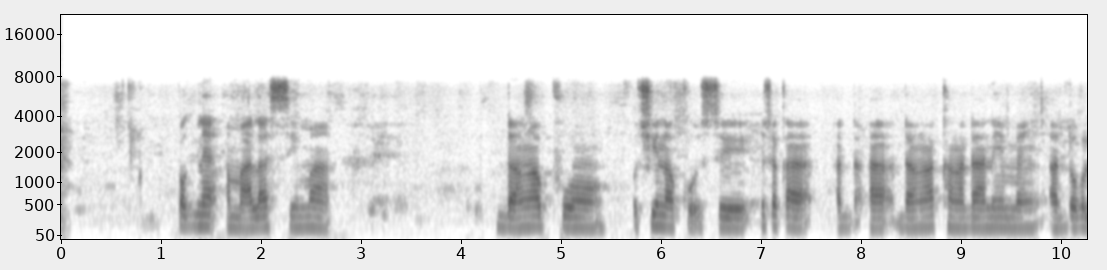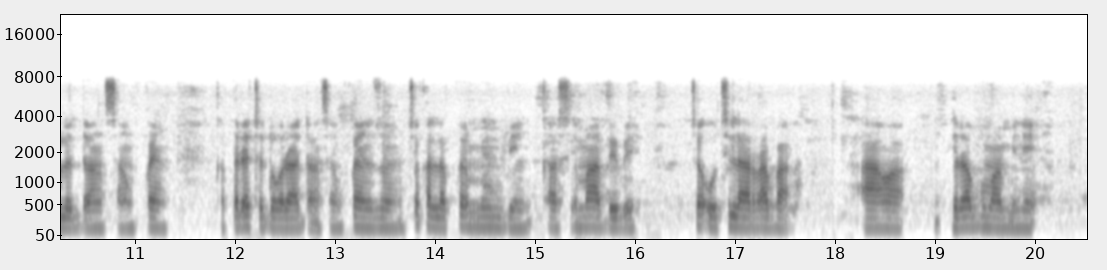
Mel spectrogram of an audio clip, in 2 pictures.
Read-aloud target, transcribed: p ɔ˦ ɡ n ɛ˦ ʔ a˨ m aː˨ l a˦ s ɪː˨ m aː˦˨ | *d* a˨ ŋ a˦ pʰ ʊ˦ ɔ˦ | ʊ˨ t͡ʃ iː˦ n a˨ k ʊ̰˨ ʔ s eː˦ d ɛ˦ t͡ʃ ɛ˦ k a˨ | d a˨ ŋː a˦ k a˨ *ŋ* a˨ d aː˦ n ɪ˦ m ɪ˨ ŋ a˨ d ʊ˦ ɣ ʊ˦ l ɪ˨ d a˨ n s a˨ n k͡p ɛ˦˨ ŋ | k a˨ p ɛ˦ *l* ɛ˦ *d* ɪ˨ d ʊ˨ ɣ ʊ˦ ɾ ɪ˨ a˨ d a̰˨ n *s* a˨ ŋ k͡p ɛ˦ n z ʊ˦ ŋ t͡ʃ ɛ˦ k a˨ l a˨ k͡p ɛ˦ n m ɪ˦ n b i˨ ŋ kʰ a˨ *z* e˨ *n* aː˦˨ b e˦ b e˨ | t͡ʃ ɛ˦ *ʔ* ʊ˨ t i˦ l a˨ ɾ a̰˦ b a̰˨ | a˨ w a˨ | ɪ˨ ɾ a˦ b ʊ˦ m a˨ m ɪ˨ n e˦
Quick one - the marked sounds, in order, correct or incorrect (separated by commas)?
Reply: correct, correct, incorrect, incorrect, correct, incorrect, incorrect, correct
